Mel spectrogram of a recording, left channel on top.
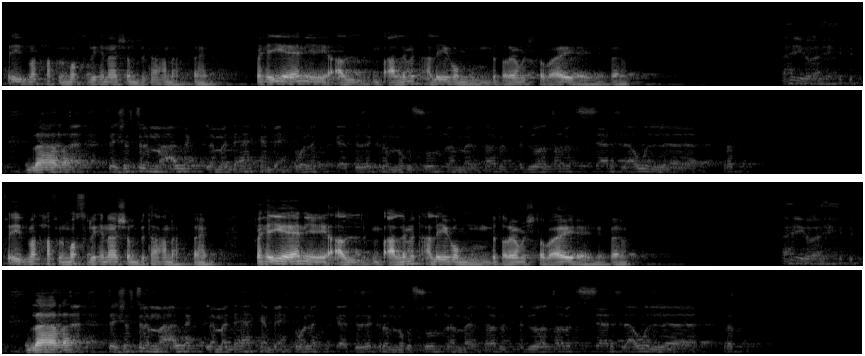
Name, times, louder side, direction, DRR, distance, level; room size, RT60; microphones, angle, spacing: voice 1, 0.0-2.1 2.5-6.3 8.8-9.3, right 5 dB, 90° right, 0.7 m, -31 dB
voice 2, 7.8-15.9, right 1 dB, 5° left, 2.2 m, -49 dB
27.5 x 15.0 x 7.2 m
head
